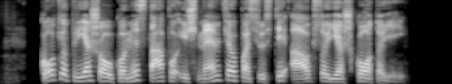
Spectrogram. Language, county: Lithuanian, Kaunas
